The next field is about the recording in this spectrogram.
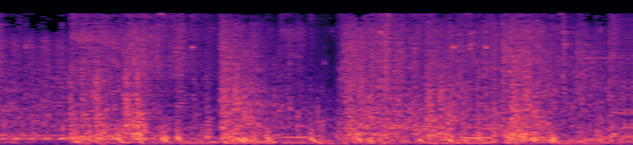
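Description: Heavy gunfire fills a film action scene in The Matrix as Neo advances between columns under a hail of bullets and falling debris, loud continuous bursts of shots and crashing impacts that barely let up.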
